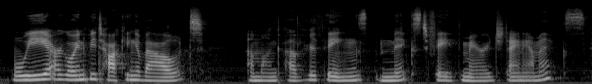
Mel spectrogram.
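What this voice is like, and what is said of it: Hoarse, nearly lost voice. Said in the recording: “I've pretty much lost my voice ... losing my voice”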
